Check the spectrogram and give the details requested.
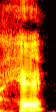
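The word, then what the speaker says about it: へ: exactly when we need the time particle knee and when we don't in the next section section four okay and the last particle is a this is hiragana hey this is hiragana but it's pronounced as a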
